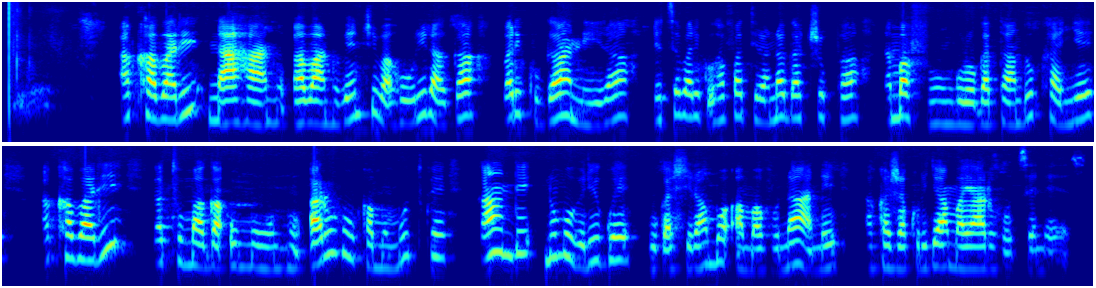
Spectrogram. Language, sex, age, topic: Kinyarwanda, female, 36-49, finance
